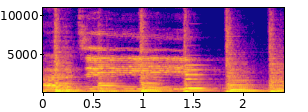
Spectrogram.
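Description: A woman singing while strumming a steel-string acoustic guitar, a live acoustic indie song with regular strummed chords under the voice.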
